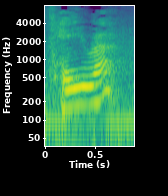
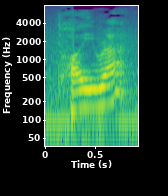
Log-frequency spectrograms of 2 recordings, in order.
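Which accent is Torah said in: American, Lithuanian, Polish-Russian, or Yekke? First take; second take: Lithuanian; Polish-Russian. First: Torah is said in a Lithuanian Hebrew accent. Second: Torah is said in a Polish-Russian Hebrew accent. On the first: "which is the Litvisha pronunciation" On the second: "which is the Polish and Russian pronunciation"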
